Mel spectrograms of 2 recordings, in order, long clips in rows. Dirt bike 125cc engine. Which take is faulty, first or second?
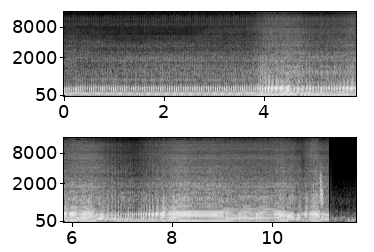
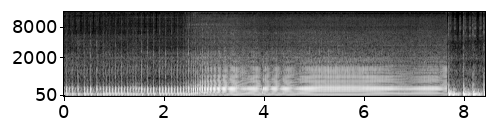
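second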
